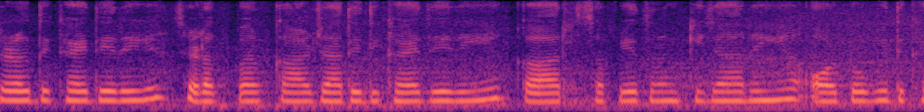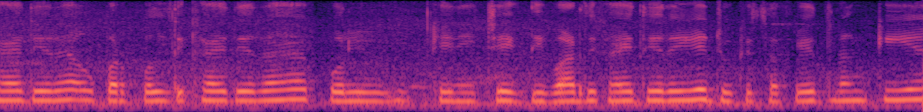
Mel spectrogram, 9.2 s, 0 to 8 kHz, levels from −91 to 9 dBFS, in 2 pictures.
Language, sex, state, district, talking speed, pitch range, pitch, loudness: Hindi, female, Uttar Pradesh, Etah, 300 wpm, 200-215 Hz, 205 Hz, -23 LUFS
